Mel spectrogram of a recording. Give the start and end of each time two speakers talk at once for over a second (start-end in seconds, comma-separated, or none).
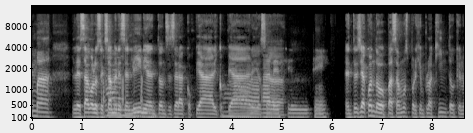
3.8-5.1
